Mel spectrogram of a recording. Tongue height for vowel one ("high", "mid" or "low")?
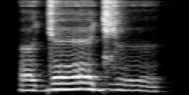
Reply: mid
